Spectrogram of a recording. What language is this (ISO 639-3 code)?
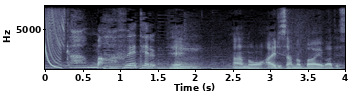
jpn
